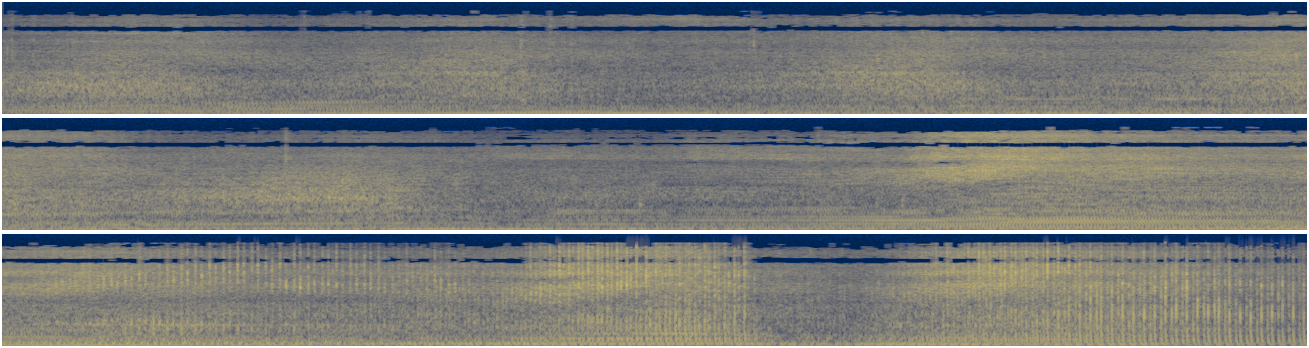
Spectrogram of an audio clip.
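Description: Car engine running hard under acceleration, its pitch climbing and dropping back several times, with a brief drop in level near the end.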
